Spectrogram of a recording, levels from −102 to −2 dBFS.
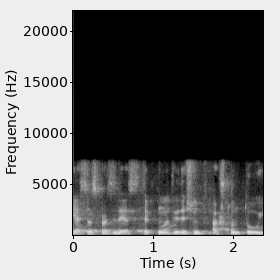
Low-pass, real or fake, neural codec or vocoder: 7.2 kHz; real; none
